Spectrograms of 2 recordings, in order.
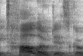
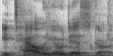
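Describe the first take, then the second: First: The first word has three syllables, without an 'ee'. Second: The first word has four syllables, with an 'ee'. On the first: The speaker calls it wrong. "Why would it be Italo Disco?" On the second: The speaker calls it right. "It's it's like Italian"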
